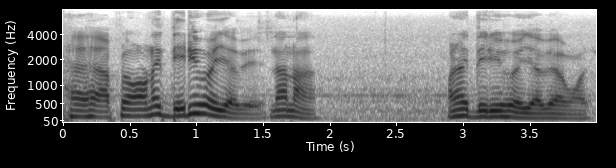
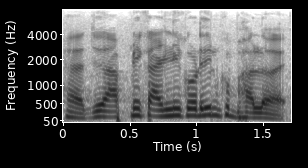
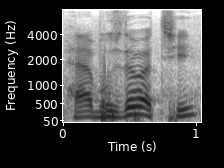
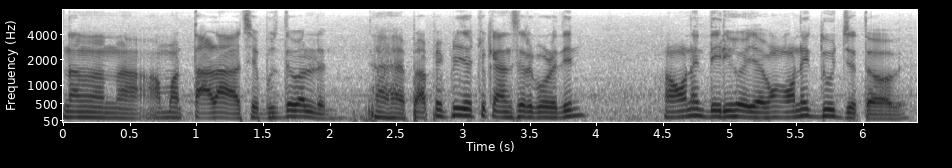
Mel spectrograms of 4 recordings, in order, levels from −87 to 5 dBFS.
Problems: constant background noise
